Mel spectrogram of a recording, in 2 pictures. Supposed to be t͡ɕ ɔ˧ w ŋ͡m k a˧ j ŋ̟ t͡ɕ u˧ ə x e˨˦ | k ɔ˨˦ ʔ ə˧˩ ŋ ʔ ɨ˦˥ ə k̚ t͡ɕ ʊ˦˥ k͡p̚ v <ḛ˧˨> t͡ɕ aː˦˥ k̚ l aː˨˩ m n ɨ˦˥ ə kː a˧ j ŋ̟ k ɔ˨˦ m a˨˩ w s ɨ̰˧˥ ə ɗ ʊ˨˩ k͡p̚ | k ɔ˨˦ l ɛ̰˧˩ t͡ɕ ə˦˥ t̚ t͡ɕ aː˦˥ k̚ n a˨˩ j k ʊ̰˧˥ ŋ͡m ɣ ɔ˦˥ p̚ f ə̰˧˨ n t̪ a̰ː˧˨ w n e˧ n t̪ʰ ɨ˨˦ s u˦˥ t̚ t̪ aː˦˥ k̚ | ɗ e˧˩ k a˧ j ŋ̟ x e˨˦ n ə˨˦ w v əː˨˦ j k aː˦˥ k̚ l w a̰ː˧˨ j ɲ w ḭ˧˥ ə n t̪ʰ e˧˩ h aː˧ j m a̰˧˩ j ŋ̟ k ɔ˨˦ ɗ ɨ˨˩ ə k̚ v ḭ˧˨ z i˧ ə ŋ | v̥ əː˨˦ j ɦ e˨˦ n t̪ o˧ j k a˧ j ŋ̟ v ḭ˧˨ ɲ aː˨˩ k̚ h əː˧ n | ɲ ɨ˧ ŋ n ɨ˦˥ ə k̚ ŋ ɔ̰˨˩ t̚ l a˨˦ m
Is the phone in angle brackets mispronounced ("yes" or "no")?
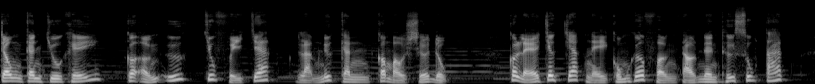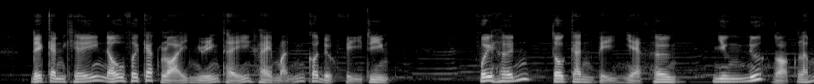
yes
